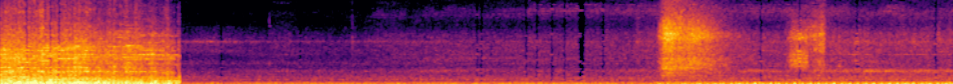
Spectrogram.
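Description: Loud rolling noise of a freight train's cars on the rails, cut off abruptly just under two seconds in; then the steady low rumble of distant approaching diesel freight locomotives, with two short bursts of hiss a little over a second apart near the end.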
